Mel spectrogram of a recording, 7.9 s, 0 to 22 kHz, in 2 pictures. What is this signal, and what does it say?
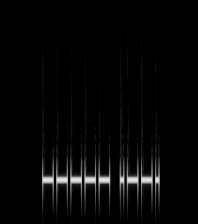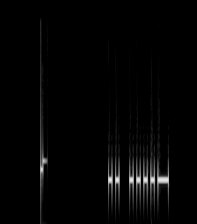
Morse code, heard as a keyed tone, about 17 wpm, 700 Hz. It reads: 0P I4
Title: Single-Letter Single-Number 17wpm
